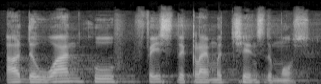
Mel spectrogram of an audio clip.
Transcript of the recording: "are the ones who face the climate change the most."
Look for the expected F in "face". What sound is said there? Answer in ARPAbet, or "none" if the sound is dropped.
F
